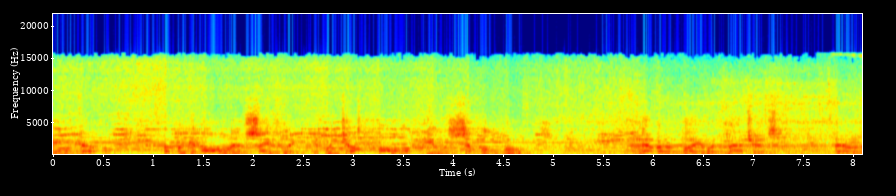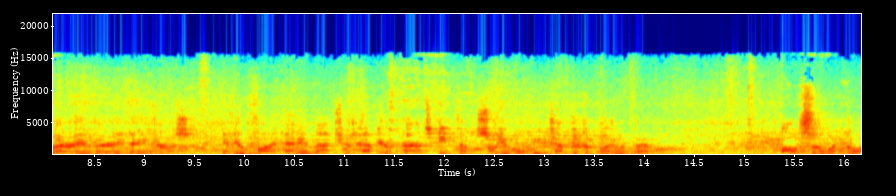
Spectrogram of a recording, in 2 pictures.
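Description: Soundtrack of an old black-and-white film clip played through a concert PA: music with voices mixed in.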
